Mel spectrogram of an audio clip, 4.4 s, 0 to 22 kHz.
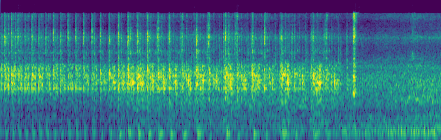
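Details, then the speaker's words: Motorstar Star-X 125 pushrod single-cylinder bike idles with a loud, rapid metallic clatter that persists after tappet adjustment; the owner suspected rocker arms, but the fault is not in the top end, so the lower timing gear is to be checked. "pa rin mga boss ano so hindi dito sa taas Yung kanyang sira so ito- troubleshoot natin to mga boss ano ah bubuksan natin yung head yung black para makita natin yung timing gear"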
